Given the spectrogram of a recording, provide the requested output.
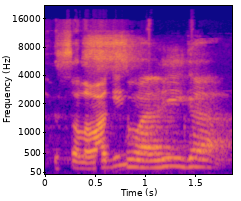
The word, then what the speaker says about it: Sulawesi: Sulawesi.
